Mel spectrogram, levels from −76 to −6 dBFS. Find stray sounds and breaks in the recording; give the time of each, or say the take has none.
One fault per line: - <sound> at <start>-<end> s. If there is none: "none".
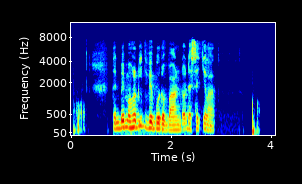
none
